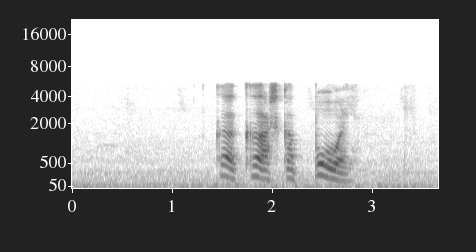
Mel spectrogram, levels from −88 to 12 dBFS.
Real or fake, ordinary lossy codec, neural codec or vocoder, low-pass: real; none; none; 5.4 kHz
